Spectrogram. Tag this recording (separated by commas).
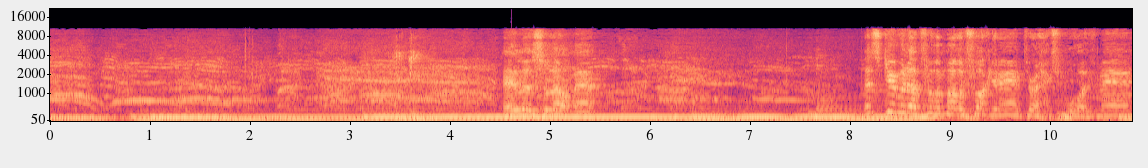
Speech, Music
